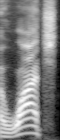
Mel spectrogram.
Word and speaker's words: watched: Some learners say I watched TV yesterday. But the correct way is I watched TV yesterday. Listen carefully. Watched. There is a small t sound at the end.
